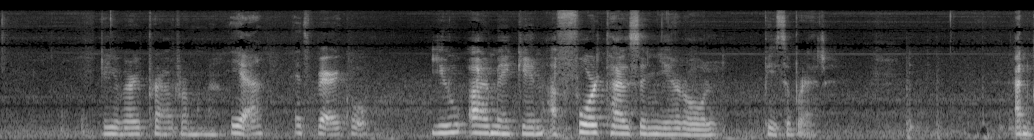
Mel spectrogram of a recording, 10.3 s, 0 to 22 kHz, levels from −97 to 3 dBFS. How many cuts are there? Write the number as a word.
one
